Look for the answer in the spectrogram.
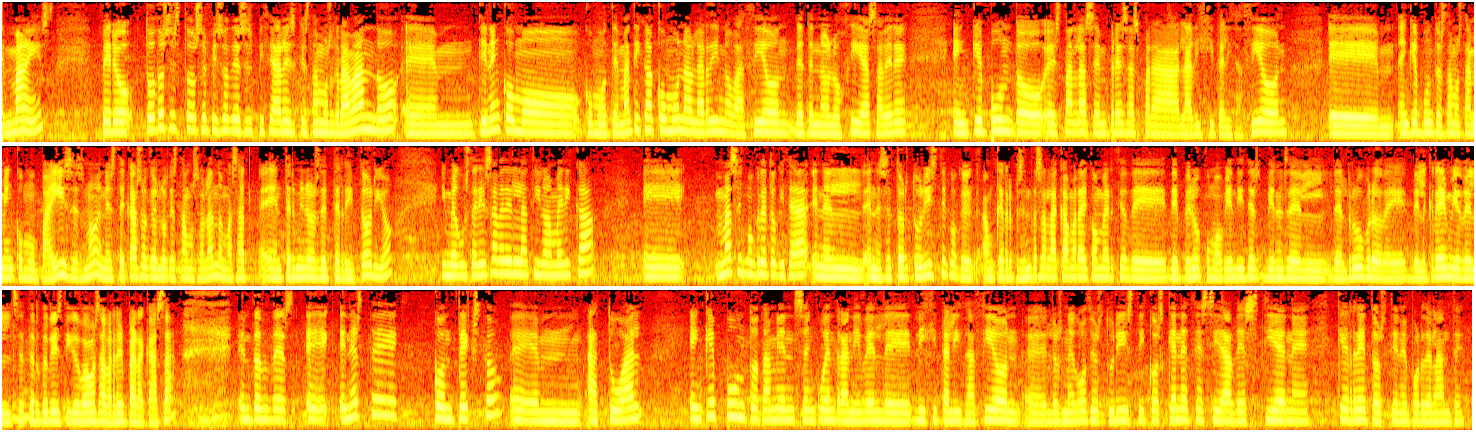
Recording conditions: busy venue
